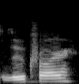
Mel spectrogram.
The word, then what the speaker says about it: 1ucror: it uh so the the handle is actually pronounced lucro and it is a Latin word meaning to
